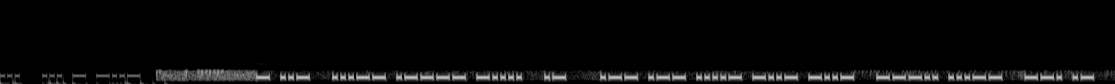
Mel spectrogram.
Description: Morse code, heard as a keyed tone, about 30 wpm, 320 Hz. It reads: TU 316 A WW4XX 83 GA
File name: CW-SS-k5tr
